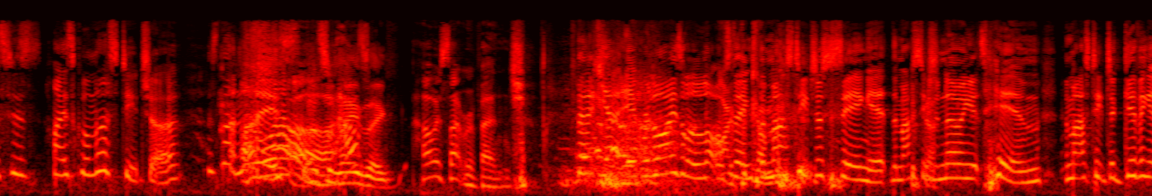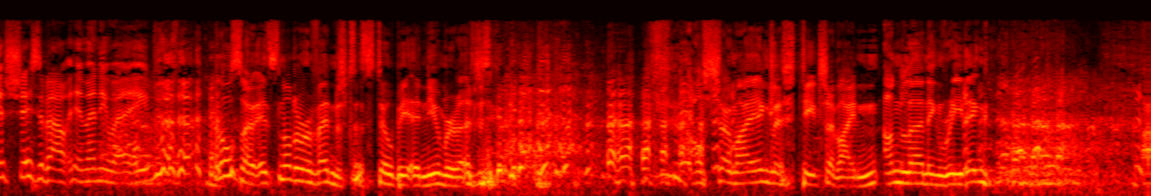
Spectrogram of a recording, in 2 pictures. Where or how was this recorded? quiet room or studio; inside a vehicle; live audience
live audience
